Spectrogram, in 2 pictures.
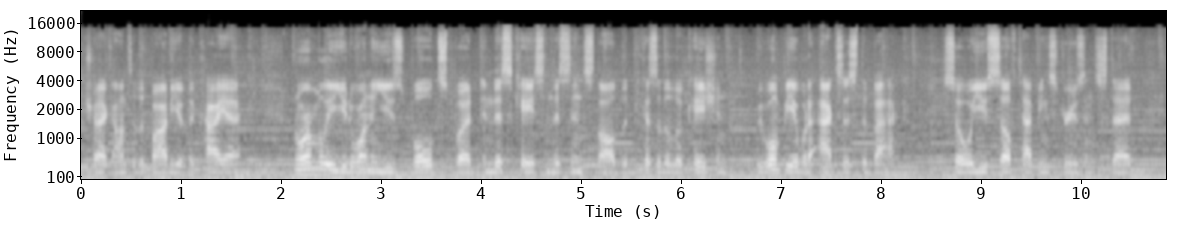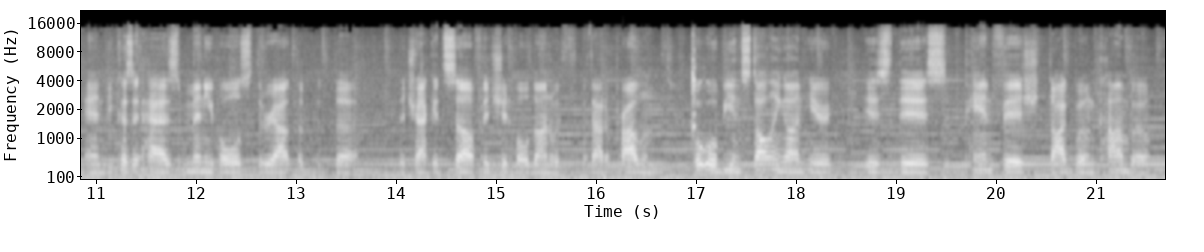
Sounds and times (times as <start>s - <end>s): Music: 0.0s - 21.6s
Speech: 0.0s - 21.6s.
